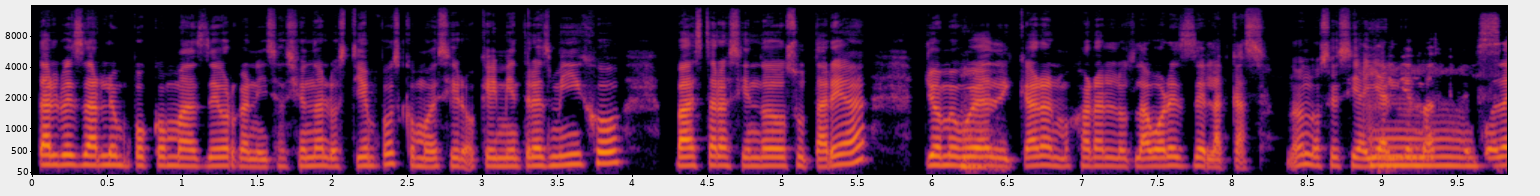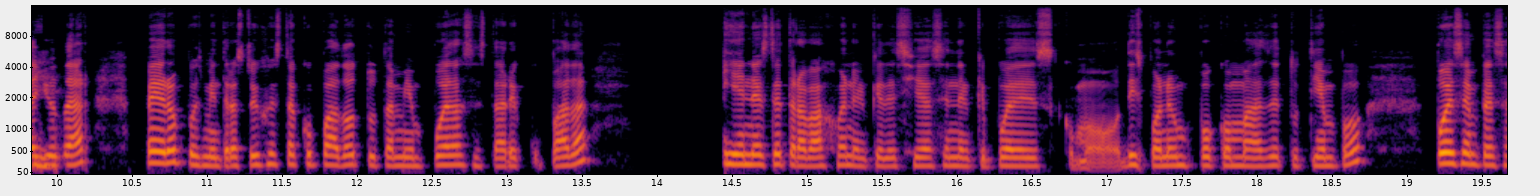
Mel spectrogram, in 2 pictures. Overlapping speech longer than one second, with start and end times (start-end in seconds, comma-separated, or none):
8.9-10.1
